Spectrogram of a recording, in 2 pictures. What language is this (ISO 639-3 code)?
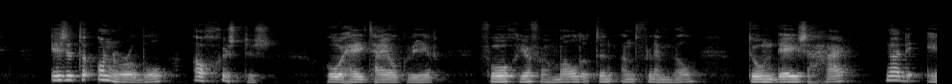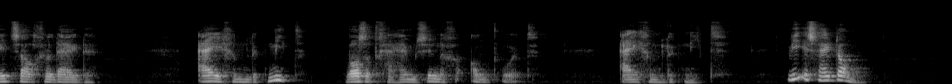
nld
